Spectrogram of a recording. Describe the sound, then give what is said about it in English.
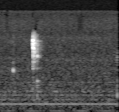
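A single faint mouse click as a screen-share button is pressed, short and crisp in near silence, before a voice begins at the end. “Actually, can I share my screen very briefly? Yes. Let me just click the button to do that.”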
